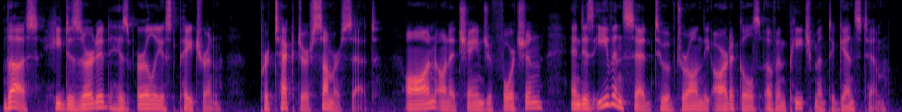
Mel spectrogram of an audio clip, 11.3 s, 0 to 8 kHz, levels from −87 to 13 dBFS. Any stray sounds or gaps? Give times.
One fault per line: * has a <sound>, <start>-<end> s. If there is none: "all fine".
all fine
